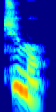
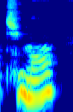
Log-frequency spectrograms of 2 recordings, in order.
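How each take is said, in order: First: A sharp, louder voice from under the bridge; loud mysterious voice, cutting in; ghostly accusation. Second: Said in the usual way. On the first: A narrator's reading. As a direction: accuse him distinctly from the dark. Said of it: "prononça distinctement ces deux mots". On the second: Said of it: "la voix d'une décédée qui ... dit".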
